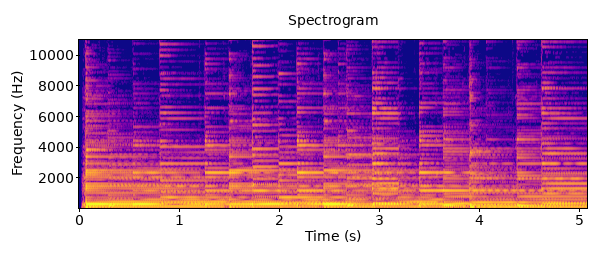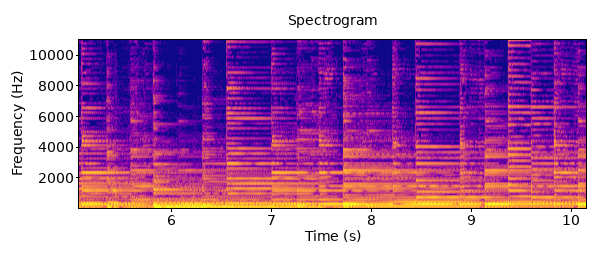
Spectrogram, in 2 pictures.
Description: Picking Neck

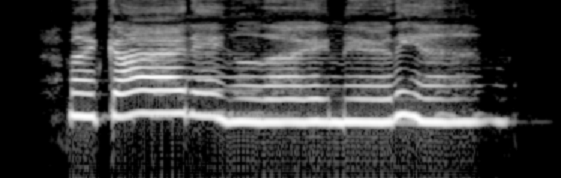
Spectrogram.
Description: Vocals Dist Vocal Life; COLDFIRE

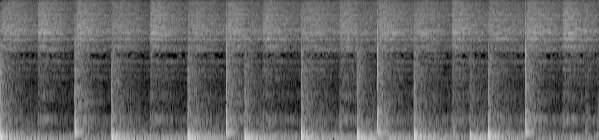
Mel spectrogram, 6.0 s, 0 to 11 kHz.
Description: Hard Rock Bridge; Zoom R20

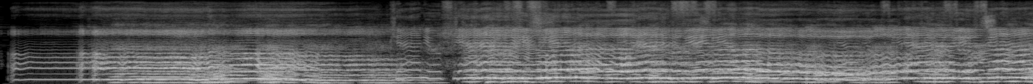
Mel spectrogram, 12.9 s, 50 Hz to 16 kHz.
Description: Vocal Swarm; Dawesome LOVE 1.0.1

